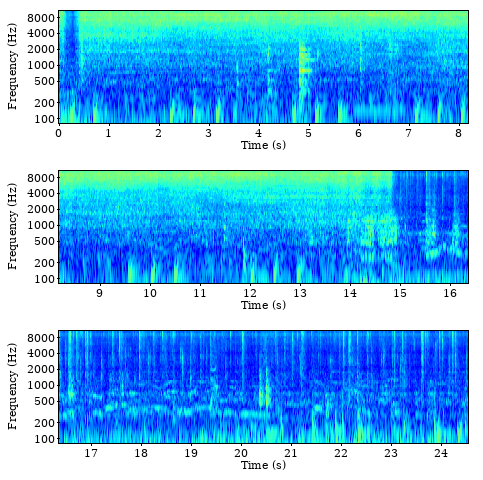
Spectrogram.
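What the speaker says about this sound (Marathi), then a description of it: "आता आपण ह्याच्यातच गरम मसाले टाकून घेऊया." Roasted, blackened onion sizzles and hisses steadily in a pan with garam masala for a Marathi mutton rassa, loud and close at first, then quieter frying crackles after the ingredients go in.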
